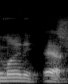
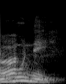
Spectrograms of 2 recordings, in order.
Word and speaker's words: Mooney: Show me the money. Porque não é money, é Mooney. É Mooney, com 2 O's, tá certo.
